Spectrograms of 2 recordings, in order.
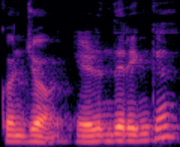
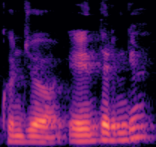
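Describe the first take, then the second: First: It is said in a polite tone. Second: The same.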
